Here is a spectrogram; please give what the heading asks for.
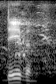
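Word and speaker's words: Daevin: uh daven the master we did a little research david to make sure we are pronouncing it right i hope we are d-a-e-v-i-n yeah we had checked out a couple times so we're going with davin kelly kelly kelly travels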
